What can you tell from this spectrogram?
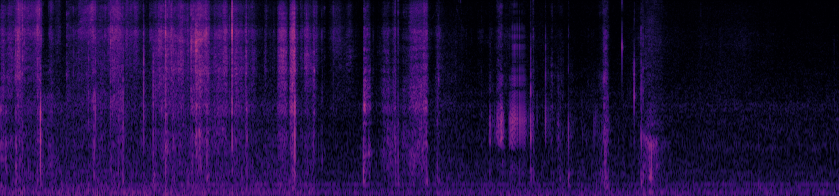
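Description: Paper instruction leaflet and cardboard perfume box handled close up: rustling, crackling and light taps, thinning out after about four seconds with a few last clicks, then stopping near the end.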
